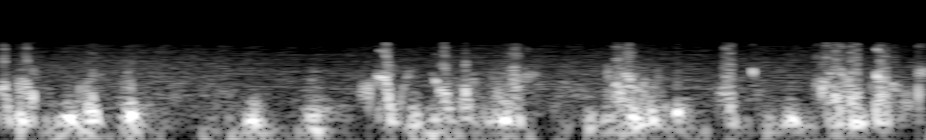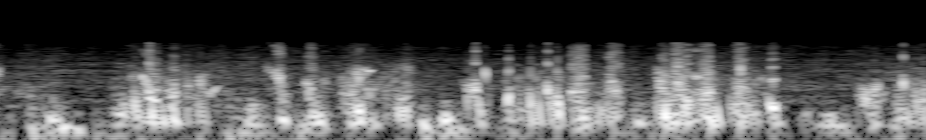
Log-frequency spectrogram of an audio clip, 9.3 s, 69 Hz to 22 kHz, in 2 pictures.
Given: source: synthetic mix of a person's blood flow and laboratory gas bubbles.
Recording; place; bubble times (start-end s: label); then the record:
Doppler ultrasound of blood flow; precordium
0.00-0.20 s: bubbles
0.36-0.53 s: bubbles
1.79-2.07 s: bubbles
2.15-2.69 s: bubbles
3.02-3.44 s: bubbles
3.58-3.69 s: bubbles
3.74-3.80 s: bubbles
4.07-4.65 s: bubbles
5.22-5.76 s: bubbles
5.96-6.08 s: bubbles
6.13-6.27 s: bubbles
6.32-6.71 s: bubbles
6.94-7.09 s: bubbles
7.14-7.75 s: bubbles
7.89-8.56 s: bubbles
8.91-9.27 s: bubbles
From the record:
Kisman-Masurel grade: 332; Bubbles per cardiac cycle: rolling drumbeat, 9 or more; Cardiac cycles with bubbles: 50 to 99%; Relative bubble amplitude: moderate (0.250 to 0.450); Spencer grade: 3 (all of the cardiac periods contain showers or single bubble signals, but not dominating or overriding the cardiac motion signals); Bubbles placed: only in the low amplitude regions of the cardiac cycle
